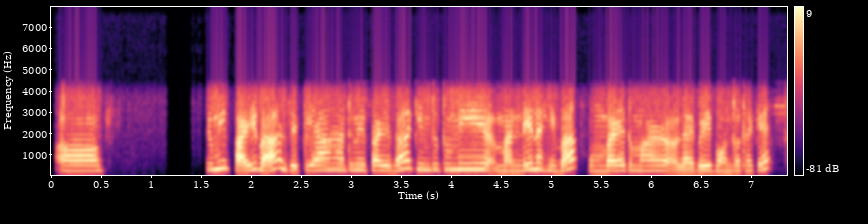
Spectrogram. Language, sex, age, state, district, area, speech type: Assamese, female, 18-30, Assam, Kamrup Metropolitan, urban, conversation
